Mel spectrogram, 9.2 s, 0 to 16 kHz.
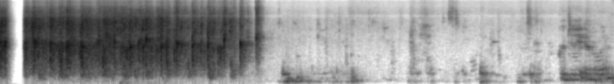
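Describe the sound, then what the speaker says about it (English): Audience applause at the EC Innovation and Entrepreneurship Week awards ceremony 2025, a dense, loud burst of clapping lasting about four seconds that stops abruptly before a voice begins speaking. "and a round of applause for her"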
